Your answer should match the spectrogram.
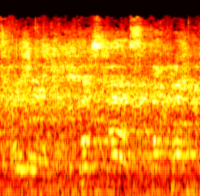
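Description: Arena public-address announcer's voice echoing through the hall during player introductions, over music with a steady low bass.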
